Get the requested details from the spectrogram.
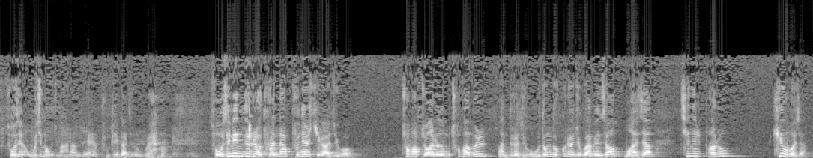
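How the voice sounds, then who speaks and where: A man teaching a history class for exam students, joking and firing quick questions at the class. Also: high-pitched, a little mellow, husky, lo-fi sound. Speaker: civil service exam history lecturer. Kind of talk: classroom lecture.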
